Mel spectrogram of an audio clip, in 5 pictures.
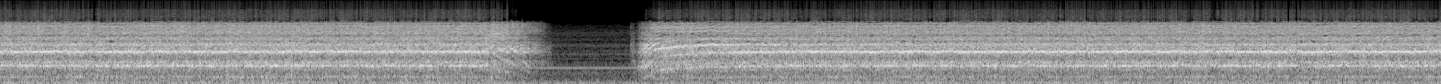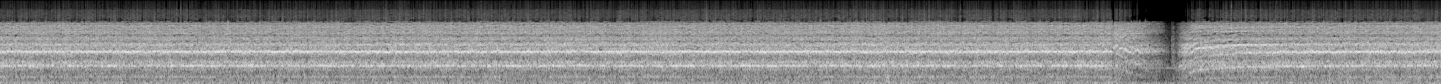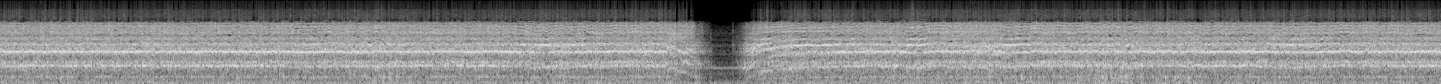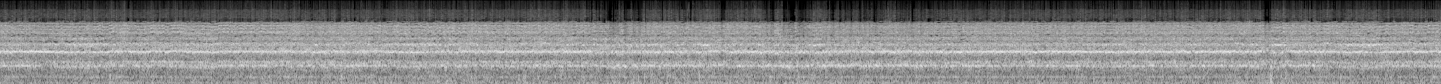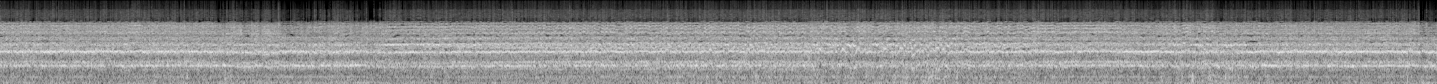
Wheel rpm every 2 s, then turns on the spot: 230, 230, 120, 150, 230, 230, 230, 230, 230, 230, 230, 230, 190, 190, 230, 240, 230, 180, 170, 220, 230, 230, 230, 230, 230, 230, 230, 230, 230, 230, 230, 210, 210, 210, 230, 230.
none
